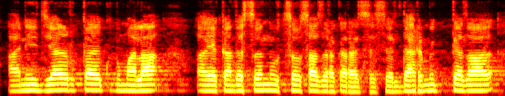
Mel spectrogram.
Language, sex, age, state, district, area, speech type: Marathi, male, 18-30, Maharashtra, Satara, rural, spontaneous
